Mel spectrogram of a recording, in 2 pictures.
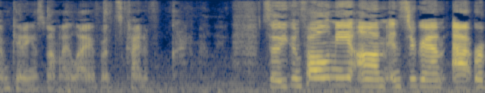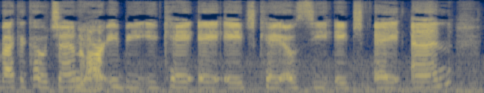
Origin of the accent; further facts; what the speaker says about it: Las Vegas, Nevada, United States; I grew up in Las Vegas and started performing when I was really young there.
